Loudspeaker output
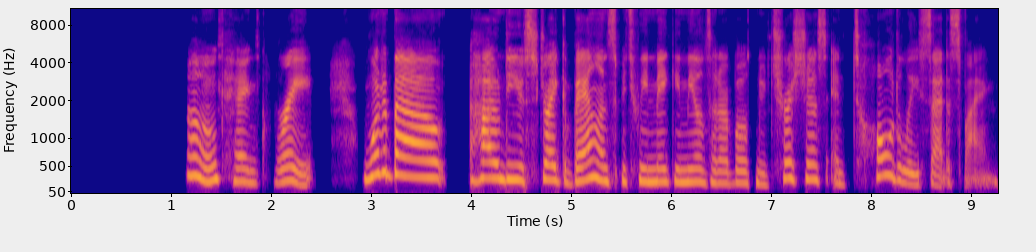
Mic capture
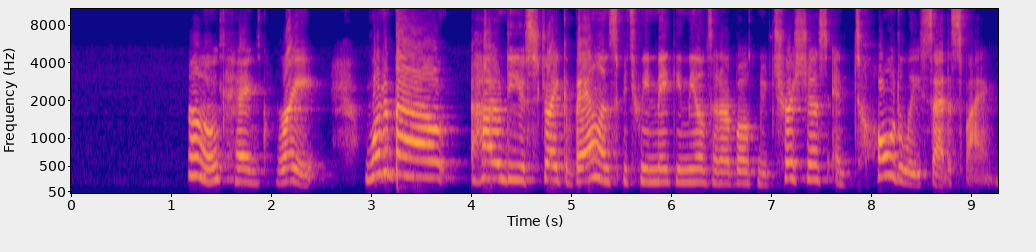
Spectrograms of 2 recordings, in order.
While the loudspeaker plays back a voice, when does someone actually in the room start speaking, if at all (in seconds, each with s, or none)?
none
